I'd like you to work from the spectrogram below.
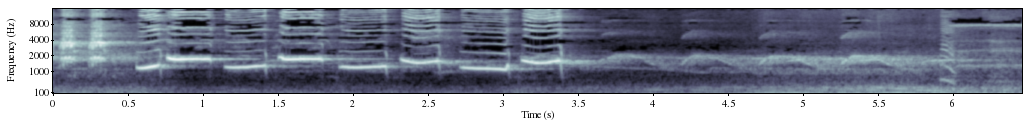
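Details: Series of about eight short, evenly spaced whistled notes, each slightly rising, from a masked laughingthrush used as a lure, then softer, fainter whistles fading into low background hum.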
